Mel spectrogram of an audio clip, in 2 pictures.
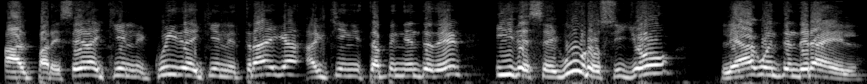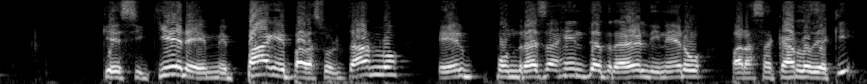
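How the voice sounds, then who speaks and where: A man's voice: sits high, normal speed, a little mellow, lightly acted. A Venezuelan-accented man voicing a sly, corrupt male governor who angles for a bribe in a wheedling way. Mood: scheming.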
